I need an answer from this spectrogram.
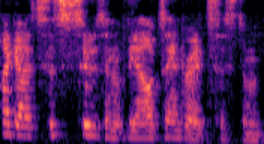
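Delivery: put-on girlish, childlike little-girl voice. Doing an impression of Susan in an interview: Susan impression, little-girl voice. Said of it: "that's basically my impression of Susan".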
